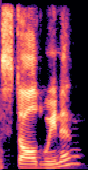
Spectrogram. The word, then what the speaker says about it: Staalduinen: be that could be dangerous so stalled ween close stalled ween okay I gave it a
